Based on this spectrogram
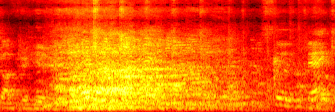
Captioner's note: crowd laughs; speaks faintly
